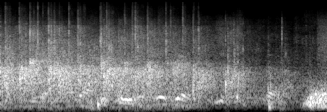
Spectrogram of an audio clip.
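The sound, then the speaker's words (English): Applause welcoming guests on the California Senate floor: steady, dense clapping that fills the whole stretch with a slight dip near the end, with some voices mixed into the noise. “So I want to welcome both my city manager and my councilman to the Senate floor. Please give them a big welcome to Senator Wynn's guests.”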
